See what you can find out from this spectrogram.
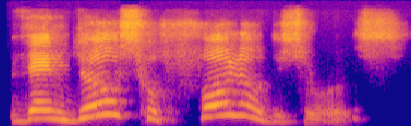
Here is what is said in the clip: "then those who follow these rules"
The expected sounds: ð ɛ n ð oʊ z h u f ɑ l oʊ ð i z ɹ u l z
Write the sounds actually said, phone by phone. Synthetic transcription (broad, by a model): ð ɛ n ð oʊ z h u f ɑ l oʊ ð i s ɹ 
